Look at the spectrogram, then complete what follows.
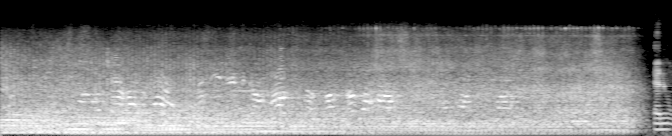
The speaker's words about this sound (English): they started talking to us on the loudspeaker. The the, the police helicopter. Um, what were they saying?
